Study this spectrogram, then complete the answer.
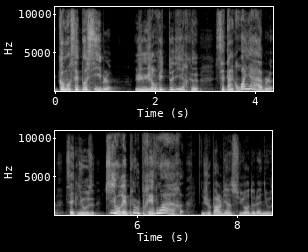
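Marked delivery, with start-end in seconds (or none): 0.1-6.9 much higher and louder mock amazement; hammed-up disbelief. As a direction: overplay the shock. (incrédulité surjouée, aiguë et forte)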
